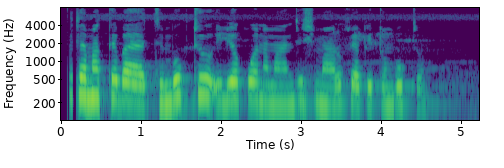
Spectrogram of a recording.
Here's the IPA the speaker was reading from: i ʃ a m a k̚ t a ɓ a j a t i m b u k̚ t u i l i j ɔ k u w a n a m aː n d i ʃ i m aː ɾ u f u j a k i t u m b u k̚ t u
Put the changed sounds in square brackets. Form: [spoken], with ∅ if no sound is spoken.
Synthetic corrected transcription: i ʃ a m a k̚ t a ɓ a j a t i m b u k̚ t u i l i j ɔ k u w a n a m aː n d i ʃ i m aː ɾ u f u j a k i t u m b u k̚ t u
